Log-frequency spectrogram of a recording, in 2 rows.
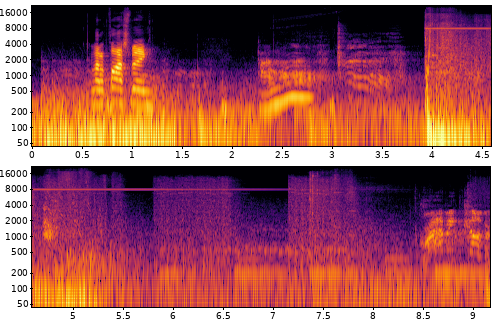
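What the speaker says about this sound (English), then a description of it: "I got a flashbang!" A flashbang grenade bursts with a loud boom and a lingering high ringing tone in Mass Effect 2 combat, with gunfire and game chatter around it and a voice speaking before and after.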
